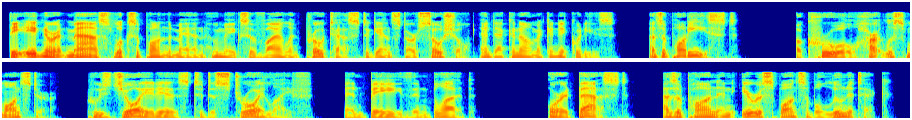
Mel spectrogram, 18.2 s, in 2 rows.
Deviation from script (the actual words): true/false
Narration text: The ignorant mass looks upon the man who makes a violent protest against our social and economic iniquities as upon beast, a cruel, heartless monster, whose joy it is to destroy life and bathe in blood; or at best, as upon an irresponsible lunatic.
false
